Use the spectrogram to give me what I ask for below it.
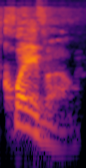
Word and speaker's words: Quavo: stallion and many others quavo his name is pronounced cuevo i thought it was guava i honestly thought it was cuava it's quavo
